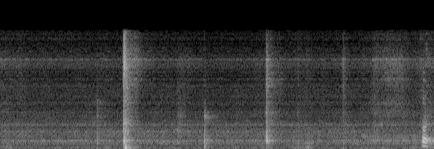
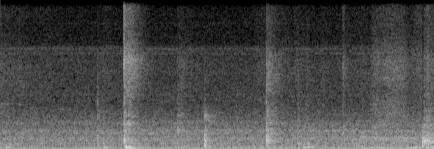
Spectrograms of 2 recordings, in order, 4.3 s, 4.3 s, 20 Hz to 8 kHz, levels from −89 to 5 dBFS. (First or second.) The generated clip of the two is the first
